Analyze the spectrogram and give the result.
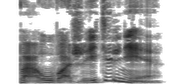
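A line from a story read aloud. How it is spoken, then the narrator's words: Old man snorting. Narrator (Russian): дедок и фыркнул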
